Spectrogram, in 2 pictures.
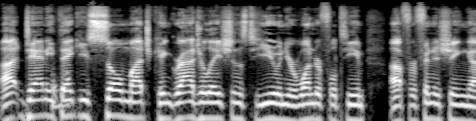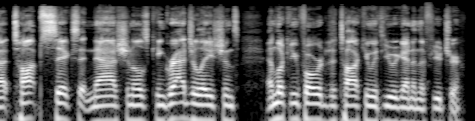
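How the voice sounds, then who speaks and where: A man's voice: medium pitch, level tone, brisk, hardly any pauses, darkish tone, clear, resonant tone, no room sound, clean studio sound. A man hosting a radio interview, asking long, wordy questions with some fillers. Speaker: interviewer host.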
